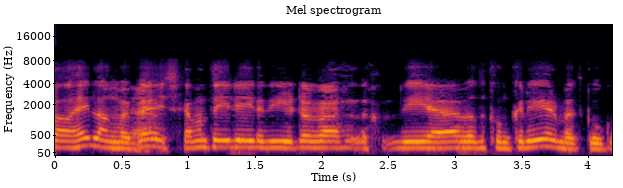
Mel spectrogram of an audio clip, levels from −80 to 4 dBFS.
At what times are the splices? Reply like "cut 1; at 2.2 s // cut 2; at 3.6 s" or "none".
cut 1; at 1.5 s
